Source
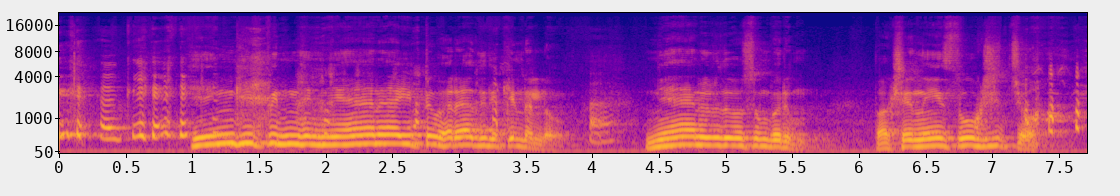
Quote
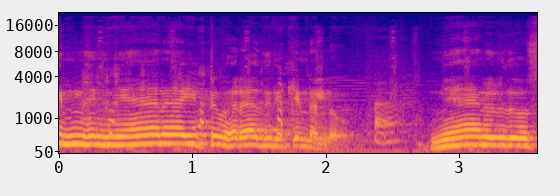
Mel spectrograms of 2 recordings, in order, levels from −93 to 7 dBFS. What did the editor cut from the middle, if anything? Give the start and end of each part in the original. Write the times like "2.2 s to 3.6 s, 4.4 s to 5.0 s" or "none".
none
